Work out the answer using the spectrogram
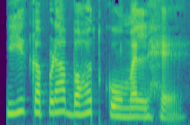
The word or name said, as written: कोमल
